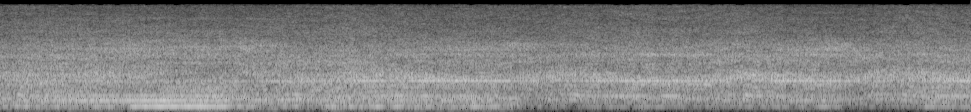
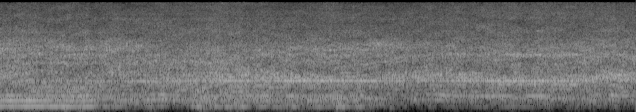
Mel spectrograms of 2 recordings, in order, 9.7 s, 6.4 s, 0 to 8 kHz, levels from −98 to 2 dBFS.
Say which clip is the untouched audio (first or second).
first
